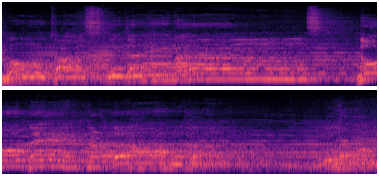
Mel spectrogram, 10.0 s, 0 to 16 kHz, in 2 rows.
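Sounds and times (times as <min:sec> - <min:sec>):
acoustic guitar: 0:00.0 - 0:10.0
concertina: 0:00.0 - 0:10.0
man singing: 0:00.0 - 0:10.0.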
